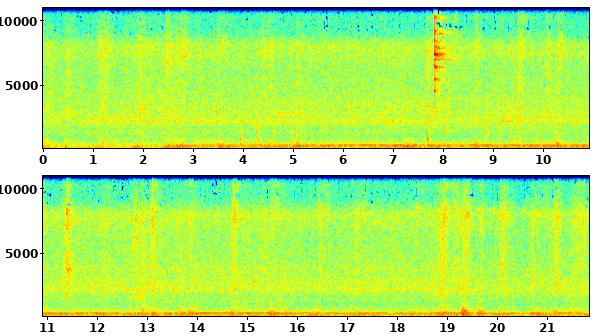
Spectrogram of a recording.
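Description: Electric multiple-unit suburban train running along the line, heard from its open doorway: a steady rumble of wheels on rails with a constant hum, scattered clicks over the rail joints, and one sharper click about eight seconds in.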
